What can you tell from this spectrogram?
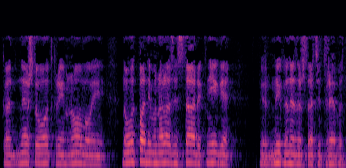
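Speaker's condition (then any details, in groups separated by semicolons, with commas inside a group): Parkinson's disease; illness not noticeable on radio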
